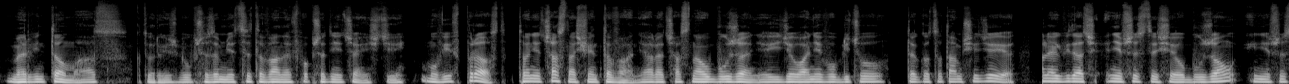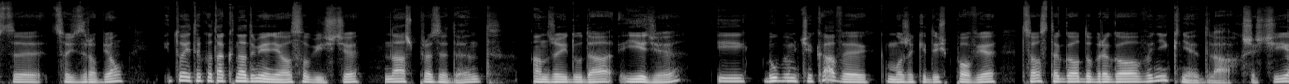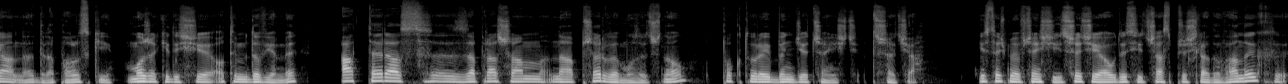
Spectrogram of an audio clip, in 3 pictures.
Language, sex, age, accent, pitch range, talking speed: Polish, male, 40-59, native, 115-130 Hz, 145 wpm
